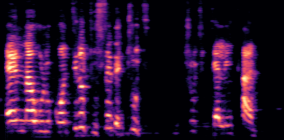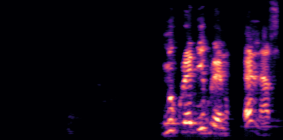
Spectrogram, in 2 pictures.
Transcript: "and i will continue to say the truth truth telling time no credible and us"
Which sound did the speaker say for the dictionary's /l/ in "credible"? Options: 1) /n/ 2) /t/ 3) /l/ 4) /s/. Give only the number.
1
